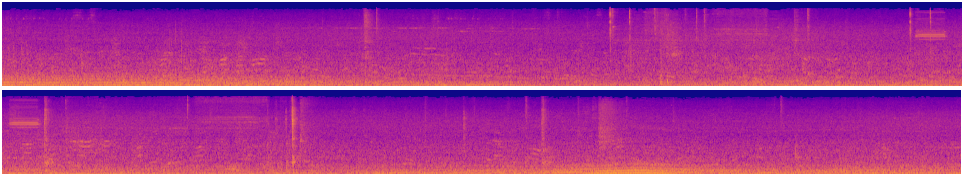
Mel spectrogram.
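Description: A bus engine rumbles steadily at low pitch.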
